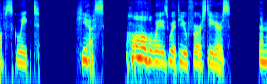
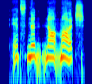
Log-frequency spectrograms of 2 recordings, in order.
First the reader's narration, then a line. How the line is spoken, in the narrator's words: Ralph stammered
